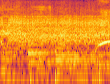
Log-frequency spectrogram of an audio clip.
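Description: Loud church band music: sustained keyboard-like chords with a few drum hits, playing on between prayer points.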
